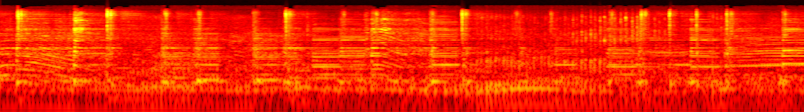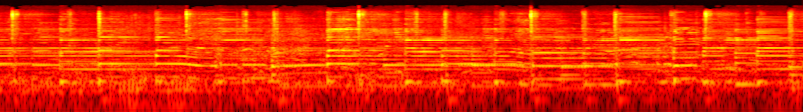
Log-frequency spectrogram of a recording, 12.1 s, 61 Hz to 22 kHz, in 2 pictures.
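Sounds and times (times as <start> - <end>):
fingerpicked acoustic guitar: 0.0 - 12.0
harmonica bending notes: 0.0 - 12.0.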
